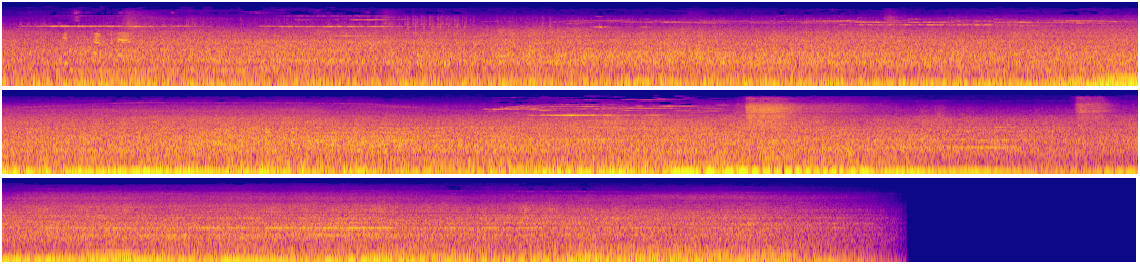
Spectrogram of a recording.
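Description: Freight train rolling slowly past: a steady rumble of the locomotive engines and the wheels on the rails, with short high wheel squeals on the curve. There is a brief burst of air hiss a little past halfway, and a sharp click a few seconds after it.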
